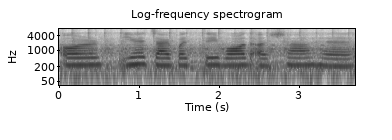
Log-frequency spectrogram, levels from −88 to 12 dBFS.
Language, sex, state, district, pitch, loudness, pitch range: Hindi, female, Bihar, Katihar, 235 Hz, -16 LUFS, 230-240 Hz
